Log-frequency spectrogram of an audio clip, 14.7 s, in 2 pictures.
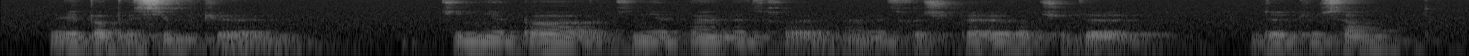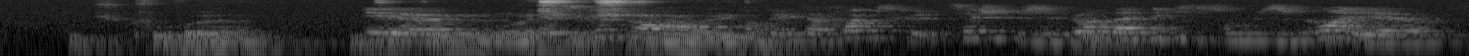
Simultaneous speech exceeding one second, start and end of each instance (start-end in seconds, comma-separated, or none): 9.2-11.2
